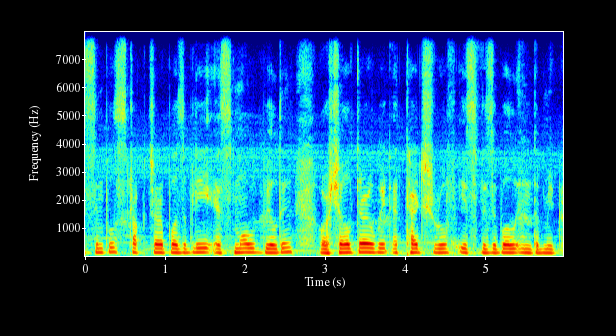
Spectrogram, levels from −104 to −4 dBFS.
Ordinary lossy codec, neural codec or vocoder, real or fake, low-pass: none; none; real; none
